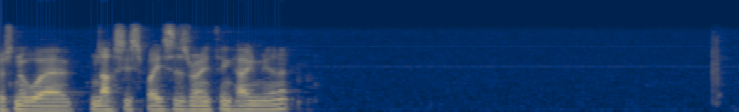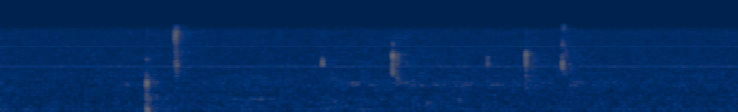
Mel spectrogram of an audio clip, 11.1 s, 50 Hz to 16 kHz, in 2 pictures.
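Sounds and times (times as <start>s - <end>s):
lips smacking on a cigar: 7.9s - 10.0s.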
